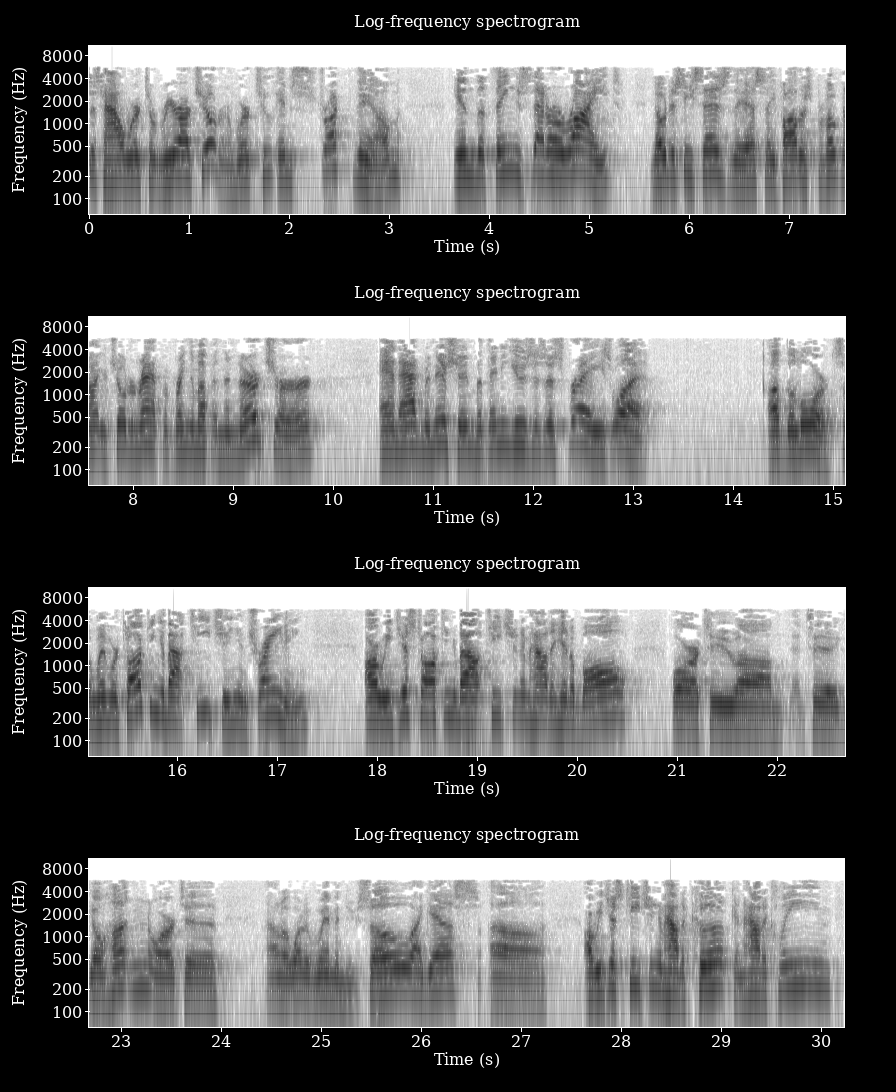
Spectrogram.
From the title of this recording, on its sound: Ketha Heights Baptist Church ~ Live Broadcast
